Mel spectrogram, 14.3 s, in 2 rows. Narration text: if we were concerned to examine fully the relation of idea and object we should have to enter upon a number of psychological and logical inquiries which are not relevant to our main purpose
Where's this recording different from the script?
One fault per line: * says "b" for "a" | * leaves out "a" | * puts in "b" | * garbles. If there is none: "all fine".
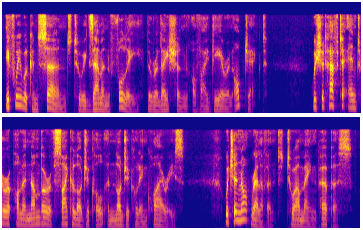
all fine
